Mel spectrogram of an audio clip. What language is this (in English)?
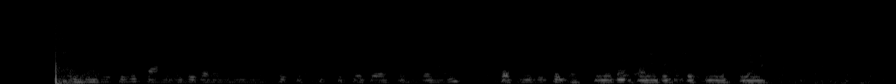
Bangla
